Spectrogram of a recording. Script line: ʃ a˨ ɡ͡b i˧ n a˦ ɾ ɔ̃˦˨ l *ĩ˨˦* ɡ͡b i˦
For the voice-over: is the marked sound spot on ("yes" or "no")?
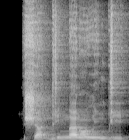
yes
